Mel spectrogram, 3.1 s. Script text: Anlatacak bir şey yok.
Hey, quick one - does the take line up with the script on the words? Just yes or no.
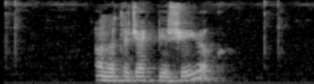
yes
